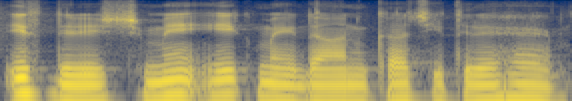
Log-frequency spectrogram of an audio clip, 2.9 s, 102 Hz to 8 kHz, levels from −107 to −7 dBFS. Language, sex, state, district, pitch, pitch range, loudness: Hindi, male, Jharkhand, Ranchi, 105 Hz, 105-125 Hz, -19 LUFS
